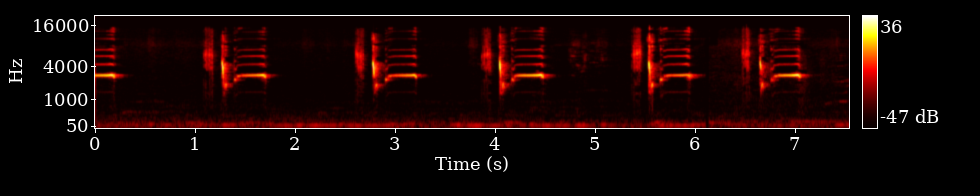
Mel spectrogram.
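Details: Prinia training recording for birdkeepers, said to make male prinias angry: a sharp, buzzy, harmonic burst dropping into a short, steady, squawky note, repeated about every 1.3 seconds, five times, over a low background hum.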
